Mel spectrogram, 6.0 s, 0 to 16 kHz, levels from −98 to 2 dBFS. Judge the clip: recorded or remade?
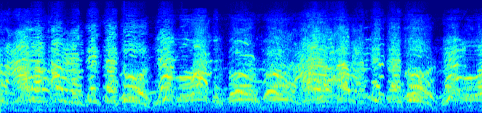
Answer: recorded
